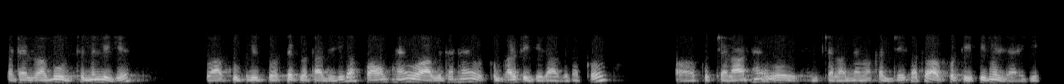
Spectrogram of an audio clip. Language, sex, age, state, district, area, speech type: Hindi, male, 30-45, Madhya Pradesh, Katni, urban, conversation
